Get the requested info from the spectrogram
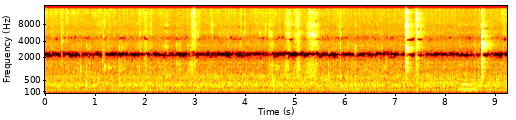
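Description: Close-up eating sounds of barbecued meat being pulled apart by hand and chewed, with faint wet mouth noises and scattered small clicks. Two sharper clicks come near the end, with a short low hum just before the second.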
